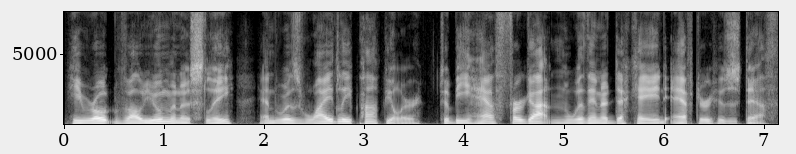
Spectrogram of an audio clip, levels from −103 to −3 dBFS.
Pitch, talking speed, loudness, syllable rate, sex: 100 Hz, 145 wpm, -18 LUFS, 4.8 syllables/s, male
